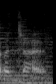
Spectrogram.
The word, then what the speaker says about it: Panchayat: scale, including some of the discussions with the Panchayat, is that how you say it? Yeah. Panchayat.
